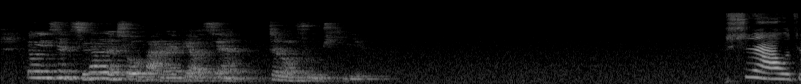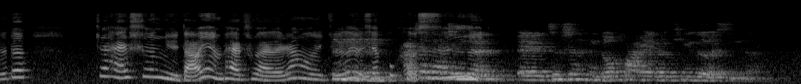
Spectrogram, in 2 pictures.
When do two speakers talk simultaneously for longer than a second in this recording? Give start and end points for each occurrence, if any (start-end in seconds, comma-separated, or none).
11.3-12.9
